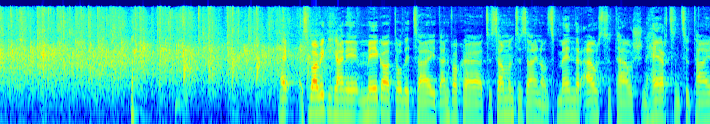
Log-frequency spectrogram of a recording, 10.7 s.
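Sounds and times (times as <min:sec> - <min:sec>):
applause: 0:00.0 - 0:05.5
speech: 0:02.0 - 0:02.2, 0:04.2 - 0:10.6.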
